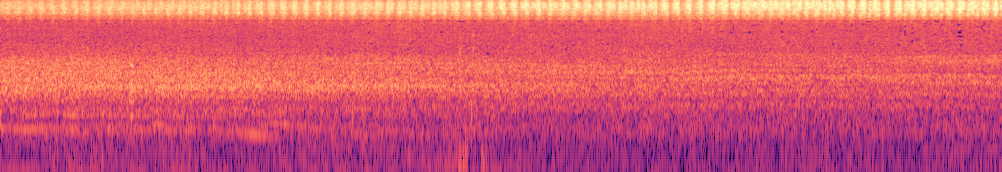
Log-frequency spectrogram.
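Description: Crickets singing continuously in a high, fast-pulsing trill that holds steady throughout.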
